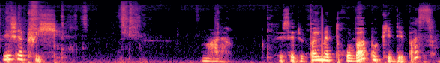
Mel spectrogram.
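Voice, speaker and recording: A woman's voice: lowish voice, sing-song, unhurried, gravelly, a little mellow, slightly rough. A woman from France chatting through a live card-making tutorial as she works with her hands, sometimes dropping to a near-whisper while she concentrates. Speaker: papercraft demonstrator.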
